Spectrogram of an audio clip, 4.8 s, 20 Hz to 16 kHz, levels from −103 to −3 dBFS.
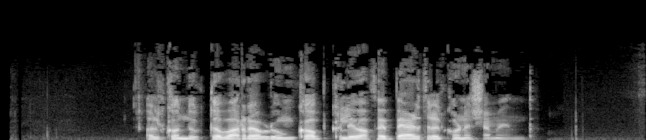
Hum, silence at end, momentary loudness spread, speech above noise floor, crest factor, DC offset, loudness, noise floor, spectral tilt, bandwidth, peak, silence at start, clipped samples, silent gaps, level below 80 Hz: none; 0.95 s; 11 LU; 52 dB; 20 dB; under 0.1%; -18 LUFS; -69 dBFS; -5.5 dB/octave; 9.4 kHz; 0 dBFS; 1.1 s; under 0.1%; none; -60 dBFS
